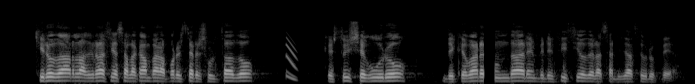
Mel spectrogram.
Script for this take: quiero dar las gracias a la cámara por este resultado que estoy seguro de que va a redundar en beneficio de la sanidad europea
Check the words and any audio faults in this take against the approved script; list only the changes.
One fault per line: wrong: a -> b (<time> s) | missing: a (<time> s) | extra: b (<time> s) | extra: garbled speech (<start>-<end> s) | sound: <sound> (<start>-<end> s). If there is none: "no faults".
sound: chirp (2.9-3.0 s)
sound: dropout (4.8-5.0 s)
